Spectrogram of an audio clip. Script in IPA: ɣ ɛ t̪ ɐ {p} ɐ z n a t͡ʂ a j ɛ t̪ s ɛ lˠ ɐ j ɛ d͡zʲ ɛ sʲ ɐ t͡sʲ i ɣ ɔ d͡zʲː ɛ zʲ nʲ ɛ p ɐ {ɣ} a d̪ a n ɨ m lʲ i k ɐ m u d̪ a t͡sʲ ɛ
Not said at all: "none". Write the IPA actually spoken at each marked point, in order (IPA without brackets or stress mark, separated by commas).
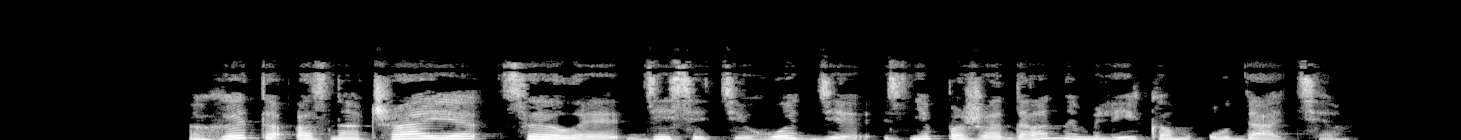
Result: ʔ, ʐ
